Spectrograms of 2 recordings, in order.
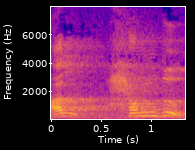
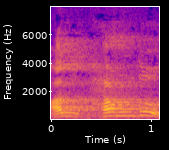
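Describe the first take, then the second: Both takes have the same delivery.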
